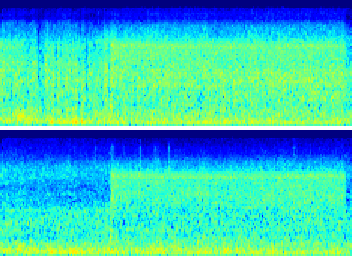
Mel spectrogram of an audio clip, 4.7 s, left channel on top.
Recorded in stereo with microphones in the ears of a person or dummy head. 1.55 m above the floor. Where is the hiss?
30° left (ahead or behind).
